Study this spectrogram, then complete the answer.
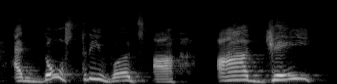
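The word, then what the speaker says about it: age: an exceptional life and those three words are rj quote this is how it is spelled a g e but pronounced rj q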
